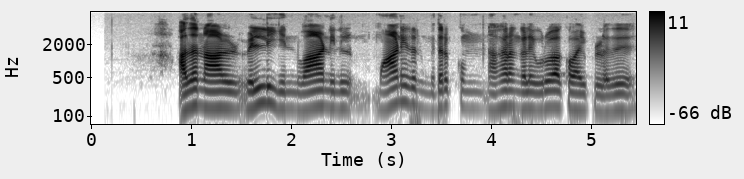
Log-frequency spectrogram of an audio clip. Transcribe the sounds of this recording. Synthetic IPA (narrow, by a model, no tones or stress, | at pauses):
ʔɐ̰ðɐnaːlʋɛɭːɪjɪnʋaːnɪlmaːnɪɾɐɾmɪðɐrkɯmnɐɣɐɾɐŋɡɐɭɐɪʊɾʊʋaːkɐʋaːjɪpːɯɭːɐðɯ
